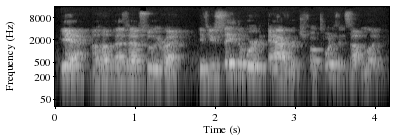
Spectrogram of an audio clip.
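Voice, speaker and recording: Speaking fast in a voice that sits high, a man teaches statistics in a chatty, joking way, asking his students questions. He was recorded from a distance in an echoey classroom, and slight background noise can be heard.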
